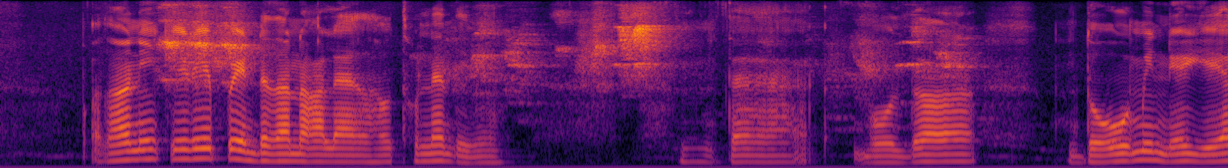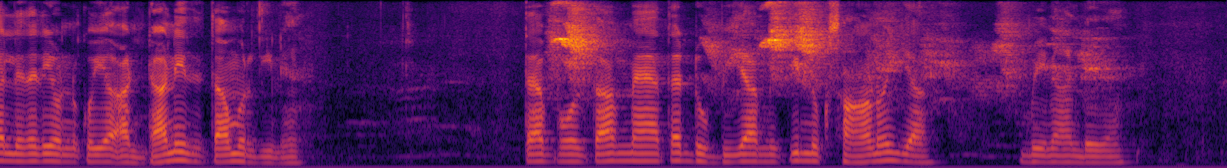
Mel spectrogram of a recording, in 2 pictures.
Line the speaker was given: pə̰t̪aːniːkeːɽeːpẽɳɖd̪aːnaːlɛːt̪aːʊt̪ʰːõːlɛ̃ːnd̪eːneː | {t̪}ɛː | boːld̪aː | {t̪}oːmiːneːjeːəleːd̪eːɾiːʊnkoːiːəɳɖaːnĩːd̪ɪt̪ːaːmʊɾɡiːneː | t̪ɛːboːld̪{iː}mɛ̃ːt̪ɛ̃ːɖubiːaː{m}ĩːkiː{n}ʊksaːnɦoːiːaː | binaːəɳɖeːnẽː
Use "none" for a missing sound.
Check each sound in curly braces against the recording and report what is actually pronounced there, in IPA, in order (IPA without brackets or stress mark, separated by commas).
t̪, d̪, aː, m, n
